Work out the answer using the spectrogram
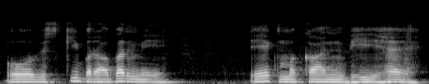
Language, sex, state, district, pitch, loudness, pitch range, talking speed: Hindi, male, Uttar Pradesh, Saharanpur, 115 Hz, -16 LUFS, 105-120 Hz, 110 wpm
